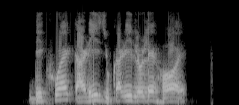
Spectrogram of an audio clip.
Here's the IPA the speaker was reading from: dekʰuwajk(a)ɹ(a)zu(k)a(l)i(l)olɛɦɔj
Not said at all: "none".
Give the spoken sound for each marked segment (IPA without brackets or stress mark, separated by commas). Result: a, i, k, ɹ, l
